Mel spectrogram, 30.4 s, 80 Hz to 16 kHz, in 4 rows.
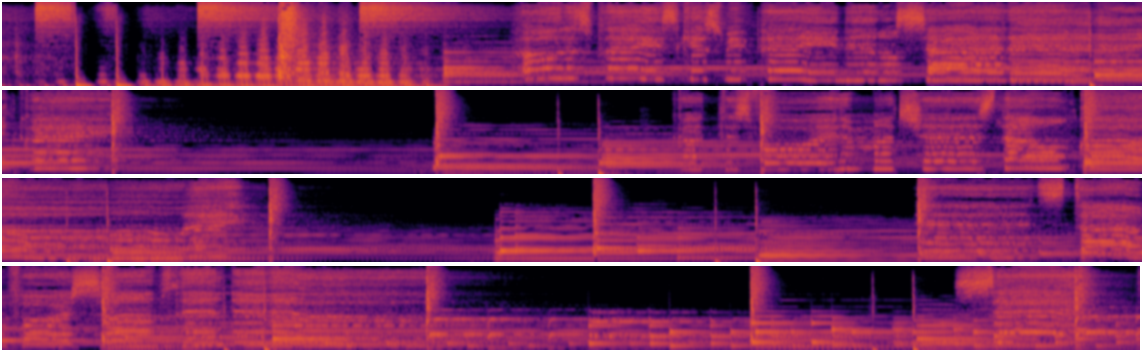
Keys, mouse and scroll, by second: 5.7 shift+middle click, 9.0-10.4 middle drag, 10.6 middle click, 11.6 shift+middle click, 13.3 click, 14.6 click, 18.3 s, 19.7 click, 21.2 middle click, 22.6 click, 23.7 click, 24.5 g, 24.7 g, 27.3 click, 28.9 g, 29.0 g, 30.2 click.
